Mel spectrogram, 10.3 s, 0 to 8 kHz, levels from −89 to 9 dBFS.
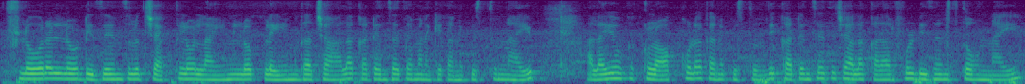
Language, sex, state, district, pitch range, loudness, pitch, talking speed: Telugu, female, Andhra Pradesh, Visakhapatnam, 170-190 Hz, -23 LUFS, 180 Hz, 135 wpm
